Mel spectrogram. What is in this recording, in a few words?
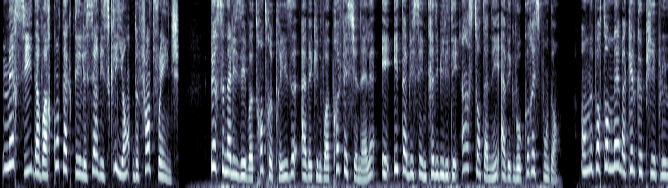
french female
